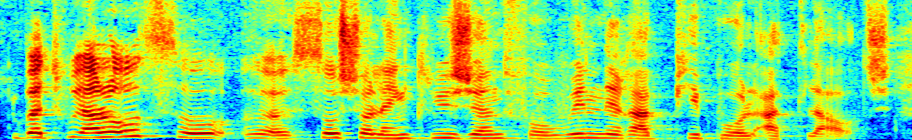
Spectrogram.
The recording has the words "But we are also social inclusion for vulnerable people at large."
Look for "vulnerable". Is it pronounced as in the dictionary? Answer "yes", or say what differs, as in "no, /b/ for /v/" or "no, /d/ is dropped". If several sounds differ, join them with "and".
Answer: no, /w/ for /v/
